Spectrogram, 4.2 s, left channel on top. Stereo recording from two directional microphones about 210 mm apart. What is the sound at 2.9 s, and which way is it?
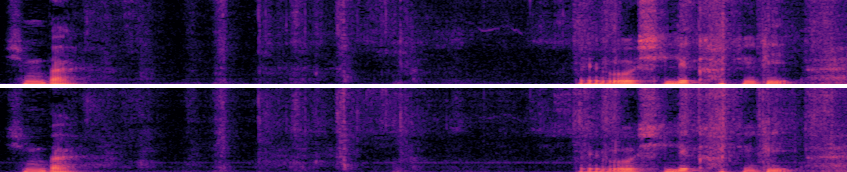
Speech, 40° left (ahead or behind).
